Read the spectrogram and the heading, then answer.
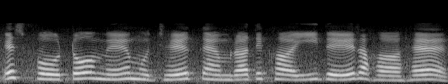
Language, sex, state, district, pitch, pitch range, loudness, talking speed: Hindi, female, Madhya Pradesh, Katni, 235 Hz, 220-260 Hz, -14 LUFS, 120 wpm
